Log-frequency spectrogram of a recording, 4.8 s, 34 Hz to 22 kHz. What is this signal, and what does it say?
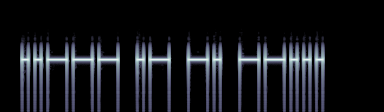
Morse code, heard as a keyed tone, about 15 wpm, 700 Hz. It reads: 2AN7
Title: Common Cut Numbers - 4-Digit 15wpm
